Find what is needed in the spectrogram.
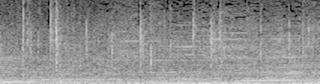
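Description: Nagara kettle drums beating in a street parade, under a steady mix of crowd voices and low rumble.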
